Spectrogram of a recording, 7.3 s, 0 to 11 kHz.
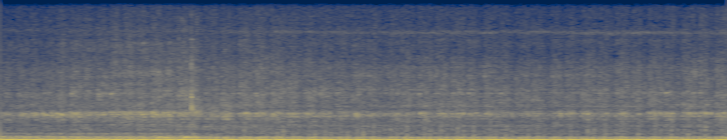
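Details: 440 Challenger after sitting 15 years, first run after reassembly: deep, steady V8 idle with an even rhythmic lope from the camshaft, no knocks or misses; healthy running engine.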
